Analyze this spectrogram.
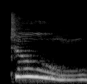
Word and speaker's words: tomb: is the right pronunciation lamb the ba is not realized it's lamb womb tomb the bur is not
